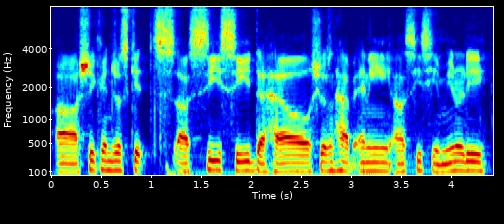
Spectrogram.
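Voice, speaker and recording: A man's voice: fairly low pitch, little pitch movement, moderate pace, faint music behind. A man giving casual, rambling commentary as a gaming creator, swearing freely and full of fillers and restarts, with a cough as he comes down with a cold. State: getting sick, coughing. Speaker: gaming content creator ranking characters.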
